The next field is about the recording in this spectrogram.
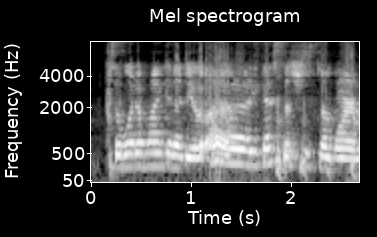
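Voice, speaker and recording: Over noticeable background noise, a woman with an American accent talks at a fairly quick pace. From Connecticut, US. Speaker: holistic lifestyle coach. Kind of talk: interview. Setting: video call.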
